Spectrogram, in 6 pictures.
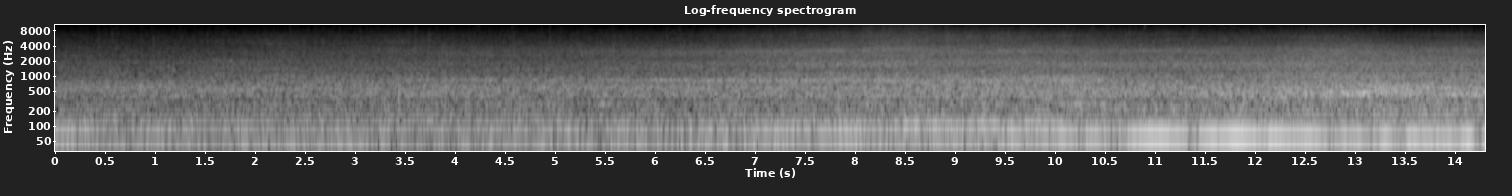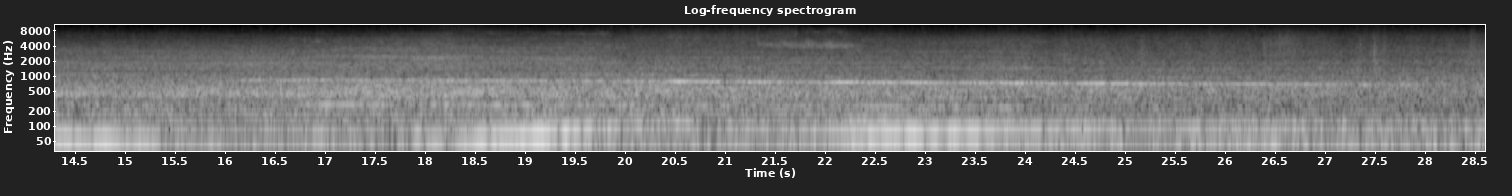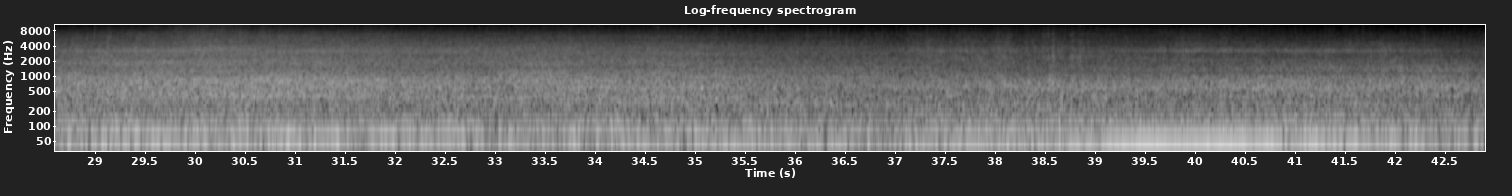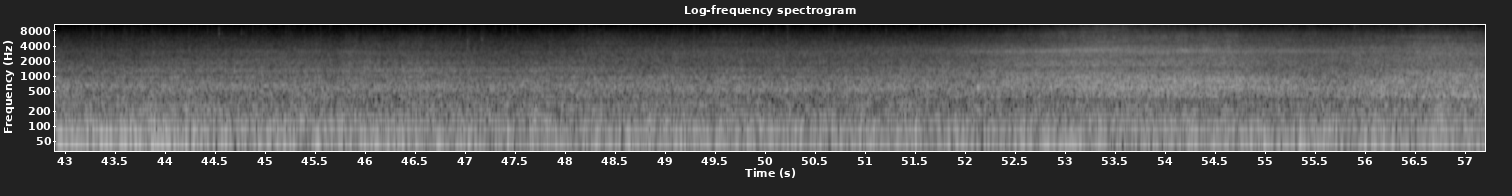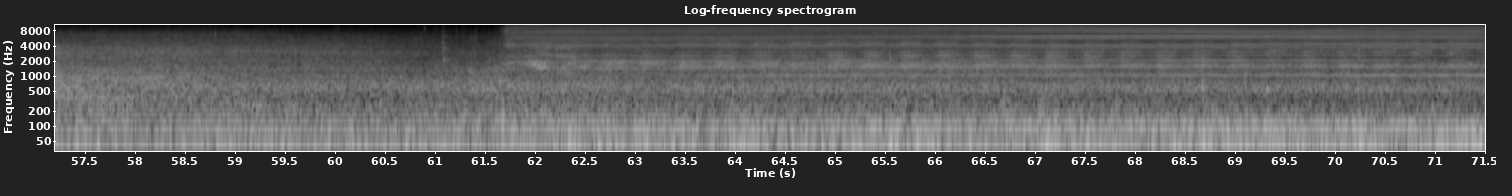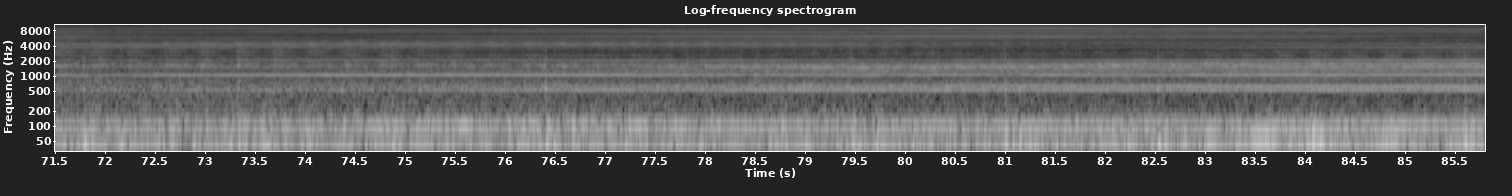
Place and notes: Dekerta, Kraków, Poland - (754 XY) Rooftop window atmo
Recording consists of automated opening a rooftop window, evening atmosphere, and closing back the window.
XY stereo recording made with Rode NT4 on Tascam DR100 MK3.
